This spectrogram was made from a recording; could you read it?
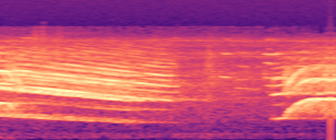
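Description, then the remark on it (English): A fire truck siren wails loudly during a sound parade through town celebrating a high school esports team's state title, its rich harmonic tone sliding slowly downward, briefly dropping off, then sweeping back up into a fresh rising wail. “They're the esports team, and like other school teams that win a state title, they get a sound parade.”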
